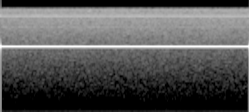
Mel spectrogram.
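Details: Simulated tinnitus: a steady, unbroken high-pitched whistle imitating ringing in the ears.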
